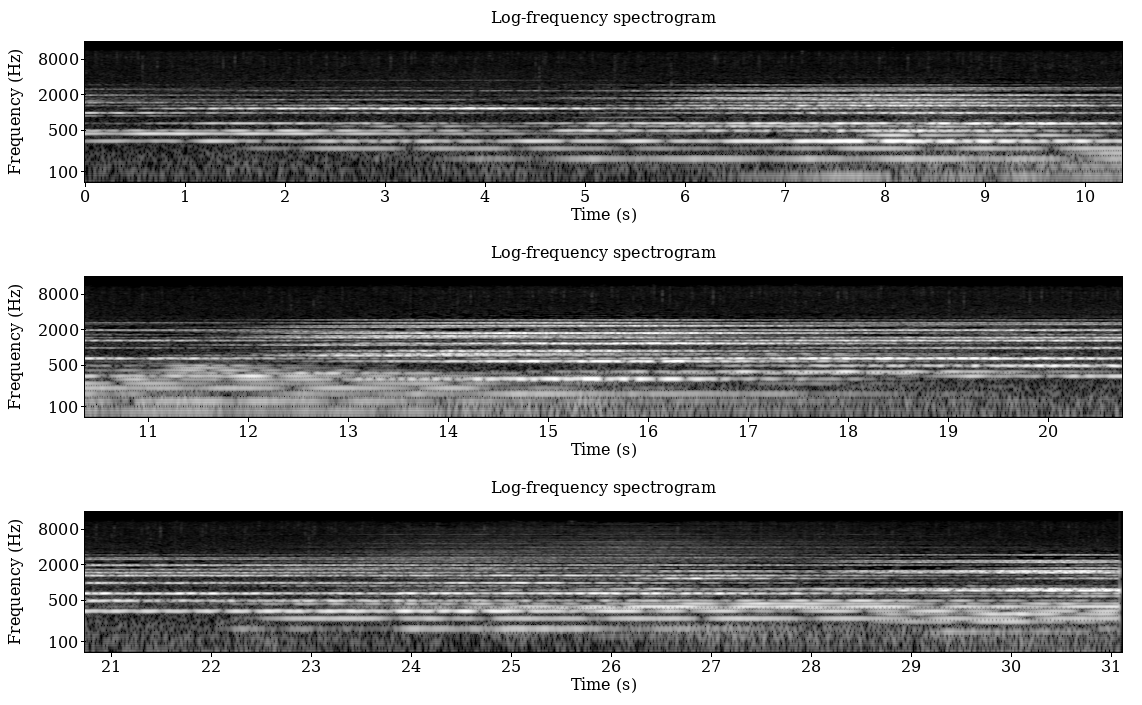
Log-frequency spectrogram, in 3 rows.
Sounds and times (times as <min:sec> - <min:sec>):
Music: 0:00.0 - 0:31.1.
